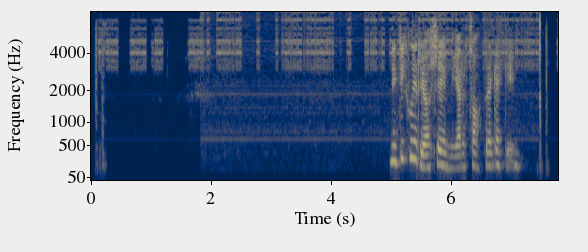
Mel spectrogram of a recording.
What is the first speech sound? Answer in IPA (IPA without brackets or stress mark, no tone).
n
